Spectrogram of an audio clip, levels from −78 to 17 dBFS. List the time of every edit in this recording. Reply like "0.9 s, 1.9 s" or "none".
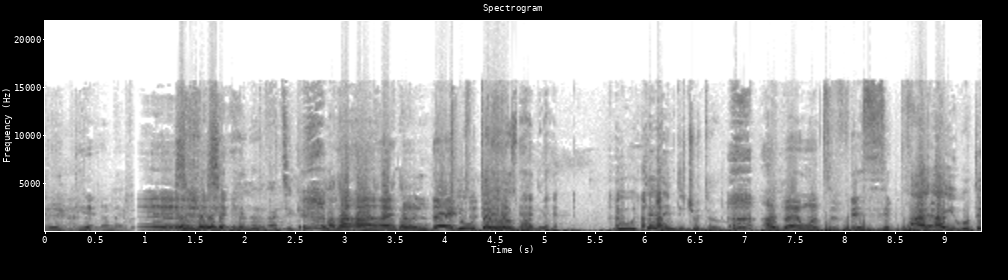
1.0 s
